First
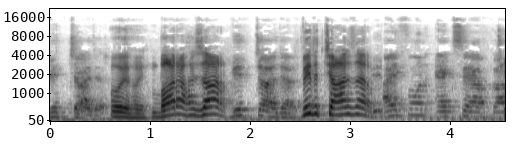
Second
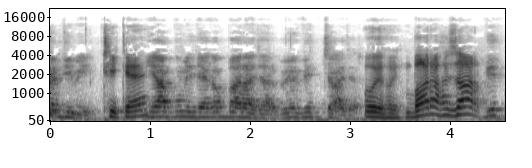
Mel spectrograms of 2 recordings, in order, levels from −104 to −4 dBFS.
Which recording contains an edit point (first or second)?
first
